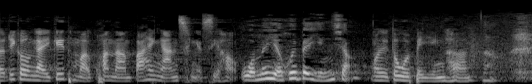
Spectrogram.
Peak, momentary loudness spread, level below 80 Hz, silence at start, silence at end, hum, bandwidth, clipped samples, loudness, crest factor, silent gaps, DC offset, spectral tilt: -2 dBFS; 9 LU; -66 dBFS; 0 s; 0 s; none; 12.5 kHz; under 0.1%; -23 LUFS; 22 dB; none; under 0.1%; -3 dB/octave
